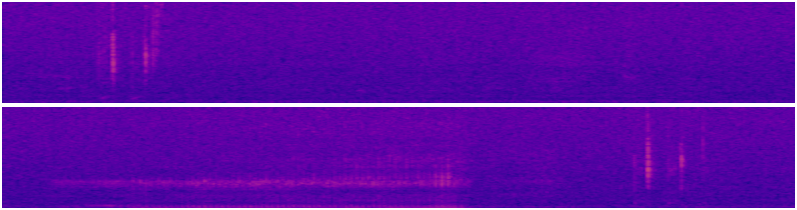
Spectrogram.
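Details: A sleeping dog, jowls flapping, lets out a single rattling, fluttering snore of about two seconds with a faint whistling overtone, set between quiet stretches and a few sharp clicks in a small indoor room.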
